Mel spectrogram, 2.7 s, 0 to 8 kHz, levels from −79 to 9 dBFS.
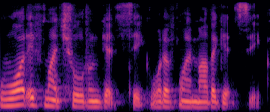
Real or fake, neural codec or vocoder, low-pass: fake; codec, 16 kHz, 4 kbps, FunCodec, trained on LibriTTS, 50 frames a second; 7.2 kHz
